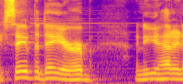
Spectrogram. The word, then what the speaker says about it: Herb: I did say at the beginning it's Herb, but I'm not pronouncing that H that strong either.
